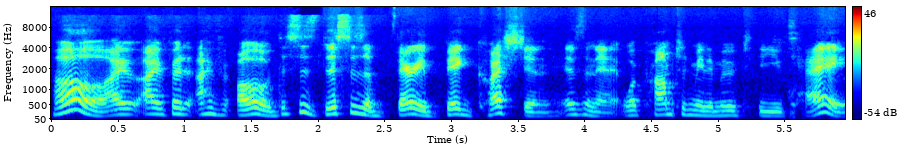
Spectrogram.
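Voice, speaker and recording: A woman with a strong Midwestern US accent, fairly low pitch, lively intonation, moderate pace, hardly any pauses and big swings in loudness. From US Midwest, Michigan. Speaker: maker and multimedia creator. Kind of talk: casual chat.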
